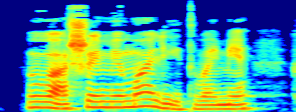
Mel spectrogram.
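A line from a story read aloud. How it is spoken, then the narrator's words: Scoffing snort. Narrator (Russian): хмыкнул мистер Сандерс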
